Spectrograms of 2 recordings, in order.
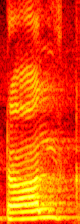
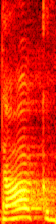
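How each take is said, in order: First: The l is sounded. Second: The l is silent. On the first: The speaker calls it wrong. "हम ये टाल्क नहीं बोलते" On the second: The speaker calls it right. "हम ये टाक बोलते हैं"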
